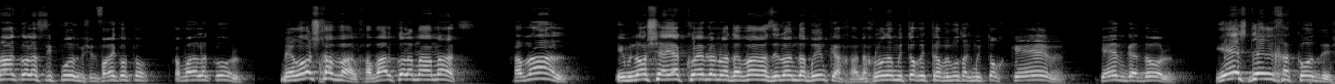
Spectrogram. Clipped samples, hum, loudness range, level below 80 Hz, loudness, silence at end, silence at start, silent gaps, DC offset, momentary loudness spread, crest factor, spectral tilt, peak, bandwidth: under 0.1%; none; 3 LU; -62 dBFS; -19 LUFS; 0 s; 0 s; none; under 0.1%; 8 LU; 16 dB; -5.5 dB/octave; -4 dBFS; 16 kHz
